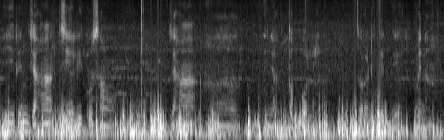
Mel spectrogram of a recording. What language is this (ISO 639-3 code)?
sat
